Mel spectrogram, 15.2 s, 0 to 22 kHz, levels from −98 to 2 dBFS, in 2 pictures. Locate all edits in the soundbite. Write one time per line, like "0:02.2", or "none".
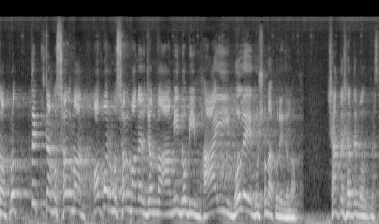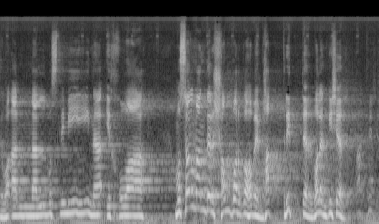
0:06.1

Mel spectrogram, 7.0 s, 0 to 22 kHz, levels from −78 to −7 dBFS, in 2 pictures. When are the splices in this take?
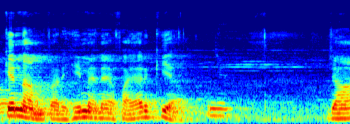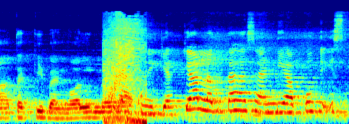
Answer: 0:04.8

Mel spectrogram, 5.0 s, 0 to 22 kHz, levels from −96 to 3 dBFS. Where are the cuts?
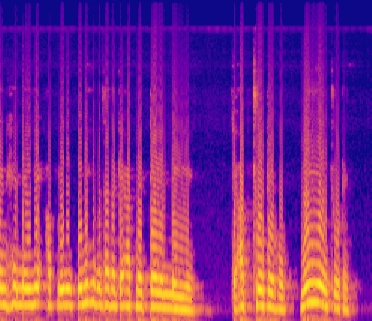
none

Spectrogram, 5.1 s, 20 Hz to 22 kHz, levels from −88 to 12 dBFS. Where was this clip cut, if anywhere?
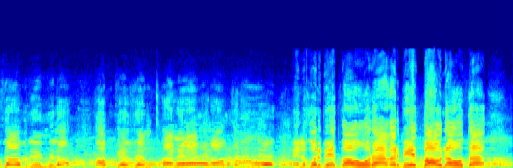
0:02.9

